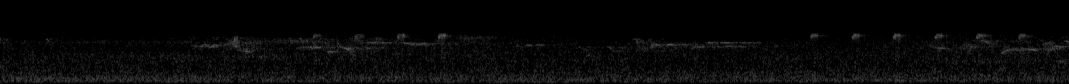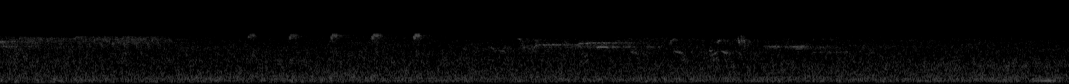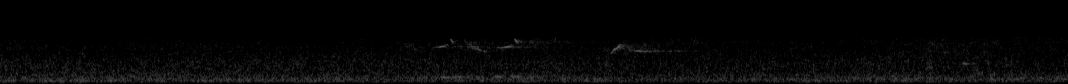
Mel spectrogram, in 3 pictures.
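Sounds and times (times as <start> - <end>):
faint steady hiss: 0.0 - 32.0
soft bird twittering: 1.9 - 12.4, 13.1 - 19.3, 25.4 - 28.3.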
